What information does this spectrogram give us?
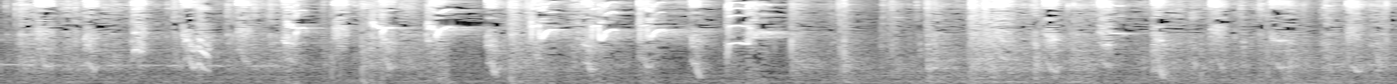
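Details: Tutor recording of Javan myna song for training kept birds, a busy stream of rapid squeaky chips, short rising and falling whistles and rasping notes, almost continuous throughout.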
